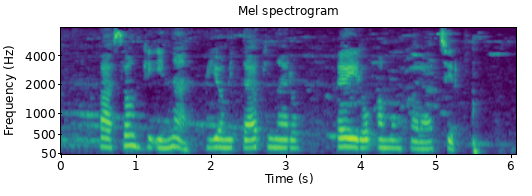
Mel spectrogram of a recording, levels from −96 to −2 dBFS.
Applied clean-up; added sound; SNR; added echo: classical method log-MMSE.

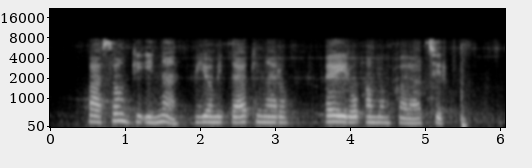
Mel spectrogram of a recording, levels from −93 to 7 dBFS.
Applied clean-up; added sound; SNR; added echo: neural separator model SepFormer DNS4.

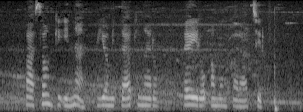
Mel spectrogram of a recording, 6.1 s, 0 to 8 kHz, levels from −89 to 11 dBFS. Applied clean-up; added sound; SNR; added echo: none; Subway, metro, underground; 14 dB; none.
